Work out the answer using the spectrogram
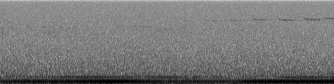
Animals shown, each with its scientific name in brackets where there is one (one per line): Golden-crowned Kinglet (Regulus satrapa)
